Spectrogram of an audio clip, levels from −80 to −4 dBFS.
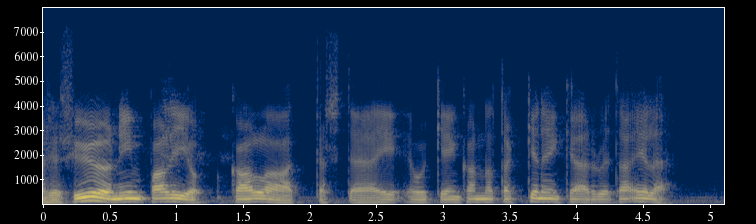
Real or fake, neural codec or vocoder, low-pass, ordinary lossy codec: real; none; 7.2 kHz; none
